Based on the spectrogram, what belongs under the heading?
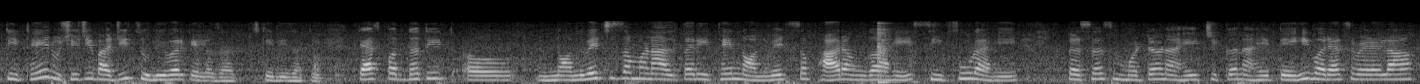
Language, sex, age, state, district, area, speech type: Marathi, female, 30-45, Maharashtra, Palghar, urban, spontaneous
